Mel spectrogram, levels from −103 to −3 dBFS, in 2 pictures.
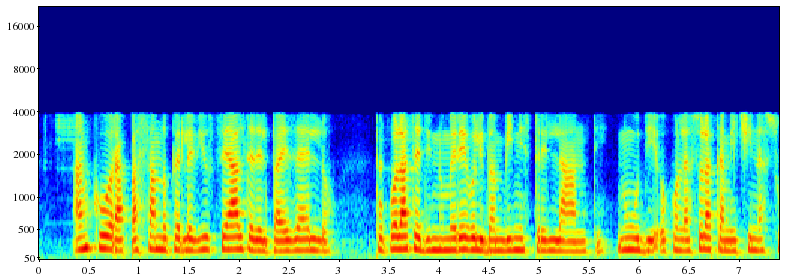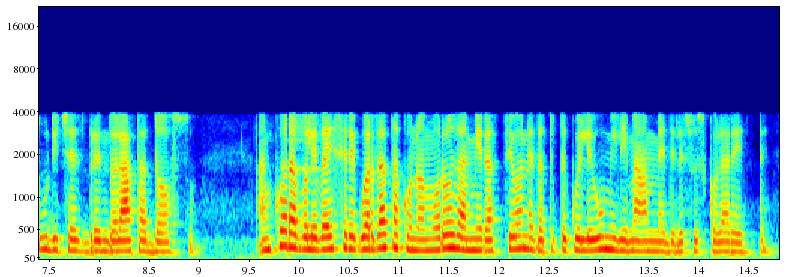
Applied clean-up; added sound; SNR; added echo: neural separator model SepFormer DNS4.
